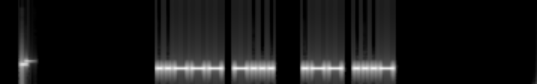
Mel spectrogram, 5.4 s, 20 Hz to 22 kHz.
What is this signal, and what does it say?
Morse code, heard as a keyed tone, about 28 wpm, 700 Hz. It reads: 2B WV
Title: Field Day Exchanges Encore - 28wpm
